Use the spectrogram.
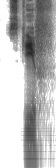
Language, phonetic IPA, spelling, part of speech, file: Russian, [skʲif], скиф, noun, Ru-скиф.ogg
- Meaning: 1. Scyth, Scythian 2. wild, rough man 3. Skif-DM (Soviet orbital weapons platform) 4. skiff (boat)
